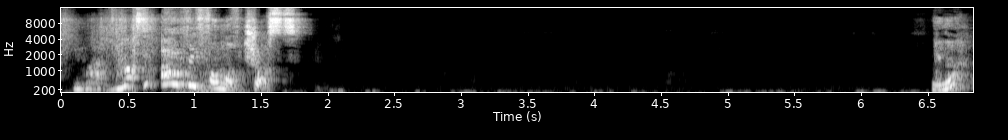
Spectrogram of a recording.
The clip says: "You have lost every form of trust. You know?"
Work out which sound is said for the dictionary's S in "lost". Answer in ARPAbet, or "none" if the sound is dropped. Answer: none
